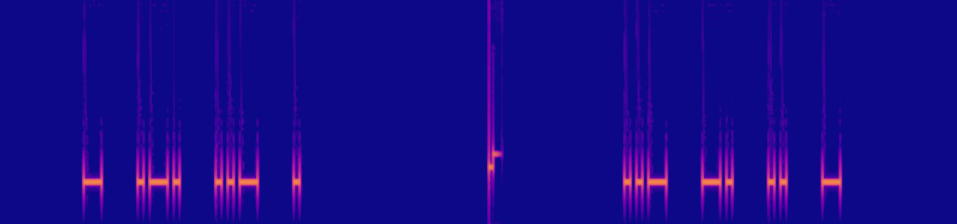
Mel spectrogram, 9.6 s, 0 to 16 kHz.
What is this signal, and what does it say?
Morse code, heard as a keyed tone, about 20 wpm, spaced as for 15 wpm, 700 Hz. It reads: TRUE UNIT
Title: 2x Character Spacing - Top 500 Words - 20wpm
